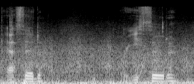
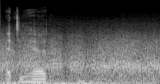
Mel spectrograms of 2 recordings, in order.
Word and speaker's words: Etihad: weirdly and sounds weird I just learned actually how to say I almost thought it was like ethid friends called Etihad it's a middle eastern uh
